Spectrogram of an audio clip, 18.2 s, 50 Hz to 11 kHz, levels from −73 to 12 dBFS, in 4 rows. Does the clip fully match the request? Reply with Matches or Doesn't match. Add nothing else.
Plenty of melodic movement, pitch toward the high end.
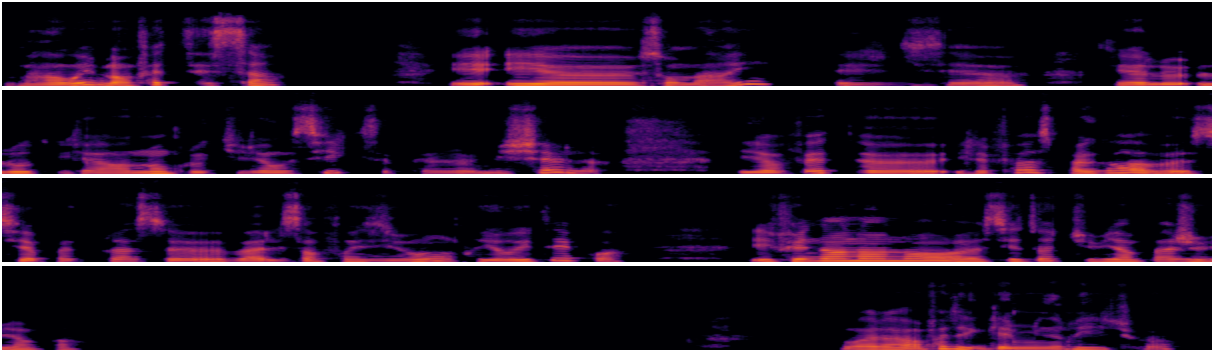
Matches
